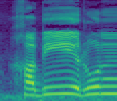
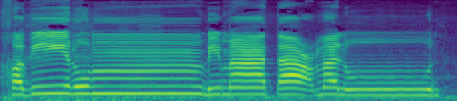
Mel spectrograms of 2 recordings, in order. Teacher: सही है तनवीन को मीम के साथ मिलाकर पढ़ना, क्योंकि इक़लाब हो रहा है। खबीरुम बिमा तामलून।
